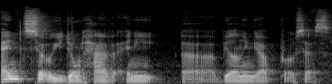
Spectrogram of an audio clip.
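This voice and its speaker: With a French accent, a man speaks at a fairly slow pace and fairly low pitch amid noticeable background noise. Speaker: natural cosmetics maker. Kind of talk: tutorial. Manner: halting.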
